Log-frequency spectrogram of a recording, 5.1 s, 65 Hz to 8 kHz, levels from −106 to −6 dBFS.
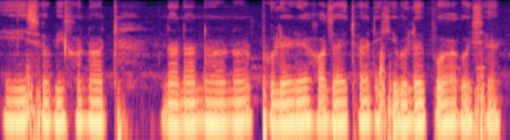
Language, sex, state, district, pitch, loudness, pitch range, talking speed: Assamese, male, Assam, Kamrup Metropolitan, 120 Hz, -16 LUFS, 115-125 Hz, 115 wpm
